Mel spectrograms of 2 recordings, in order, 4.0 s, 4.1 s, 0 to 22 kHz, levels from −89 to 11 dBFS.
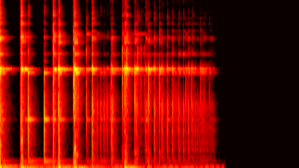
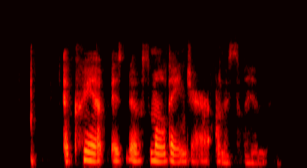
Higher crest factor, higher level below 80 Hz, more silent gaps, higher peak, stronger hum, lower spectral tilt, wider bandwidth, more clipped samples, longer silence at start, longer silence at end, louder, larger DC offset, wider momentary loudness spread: about the same, 22 dB vs 22 dB; first, -40 dBFS vs -82 dBFS; neither; first, -2 dBFS vs -18 dBFS; neither; second, 0.5 dB/octave vs -5.5 dB/octave; first, over 20 kHz vs 8 kHz; neither; second, 0 s vs 0.4 s; first, 1.15 s vs 0.55 s; first, -17 LUFS vs -39 LUFS; neither; about the same, 17 LU vs 18 LU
